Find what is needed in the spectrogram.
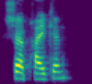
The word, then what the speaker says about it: Hyken: And of course, now I'm probably going to butcher his name, Shep Hyken, right? – Mm-hmm. – Is that how you say his last name? – Yes, Shep.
